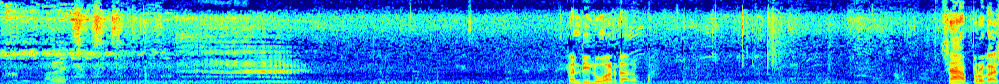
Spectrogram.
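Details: Karapan sapi racing cattle of the Dor To Dor Ekspres team training at the Asemanis field, Pamekasan; two short, harmonic lowing calls near six and ten seconds rise over steady background music and crowd noise.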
